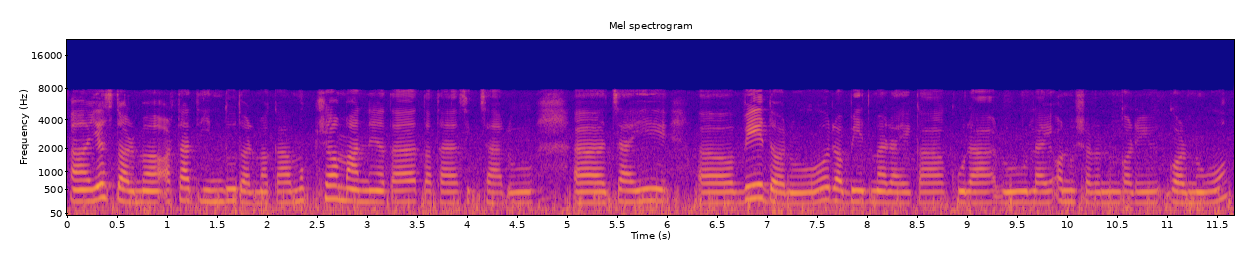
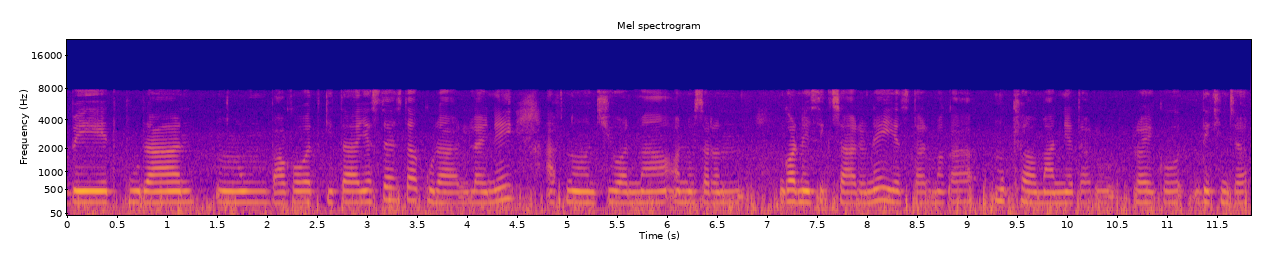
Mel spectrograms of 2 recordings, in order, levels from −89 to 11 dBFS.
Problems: background sounds at intervals, background conversations at intervals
